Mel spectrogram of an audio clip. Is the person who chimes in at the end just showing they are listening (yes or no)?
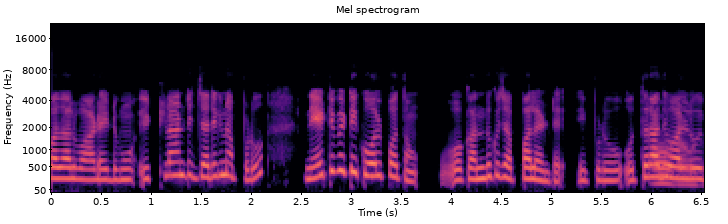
yes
